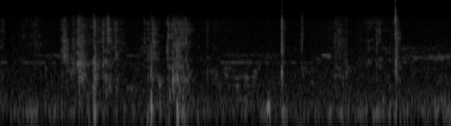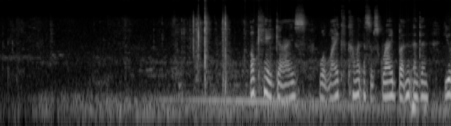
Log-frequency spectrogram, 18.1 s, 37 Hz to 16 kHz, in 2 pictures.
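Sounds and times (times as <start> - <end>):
plastic case clicking and rattling: 12.6 - 13.7.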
